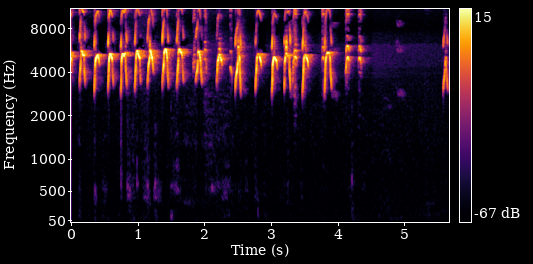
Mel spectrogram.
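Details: Incubator-hatched Silkie Serama babies, not yet dry and lacking a mother hen, give a rapid stream of shrill, high peeps, several overlapping, about four a second before trailing off to one last cheep.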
